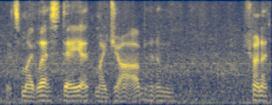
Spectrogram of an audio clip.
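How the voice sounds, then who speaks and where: A man's fairly low voice with an American accent, at a moderate pace with fairly even intonation, amid audible room echo. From New York City, the Bronx. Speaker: office worker vlogging his commute. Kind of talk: casual live-stream walking commentary. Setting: outdoors walking in city streets. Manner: casual, halting with fillers.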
